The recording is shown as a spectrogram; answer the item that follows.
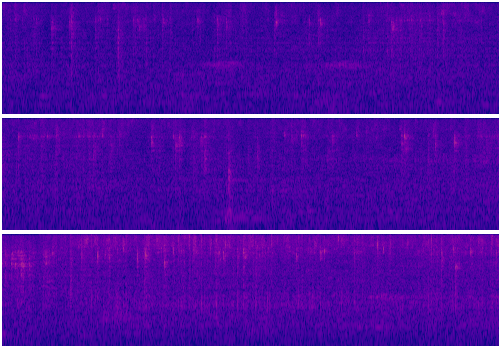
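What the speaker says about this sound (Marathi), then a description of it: "दोन्ही साईडला थोडं तांदळाचं पीठ लावून, कडक राहण्यासाठी तांदळाचं पीठ लावते आणि पीठ लावून आपण हे फ्राय करून घेणार आहोत" Stuffed snake gourd pieces coated in rice flour fry in a pan, giving a steady, faint broadband sizzle with soft crackles that swell slightly louder toward the end, with no talk over it.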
